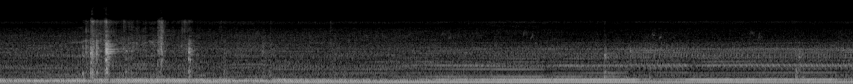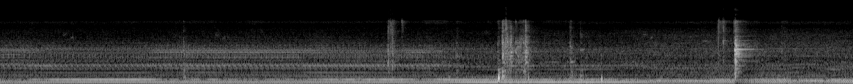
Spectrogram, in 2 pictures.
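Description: Wood splits with sharp cracks.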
